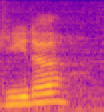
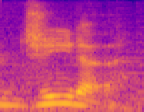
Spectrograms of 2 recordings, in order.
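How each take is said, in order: First: The name begins with a hard G sound. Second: The name begins with a soft G sound.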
